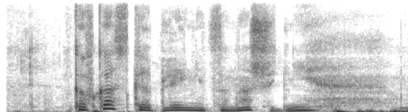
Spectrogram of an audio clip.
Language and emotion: Russian, sad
